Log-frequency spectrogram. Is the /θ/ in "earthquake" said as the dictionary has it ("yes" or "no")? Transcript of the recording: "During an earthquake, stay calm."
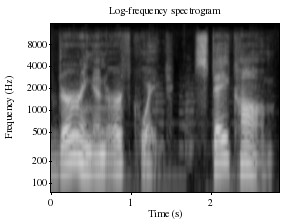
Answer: yes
